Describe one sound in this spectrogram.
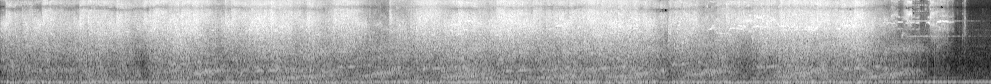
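Magic spells crackle and hiss in a loud fight.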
